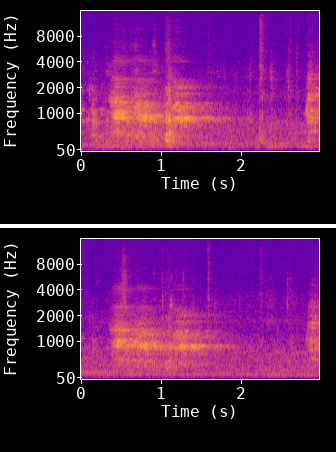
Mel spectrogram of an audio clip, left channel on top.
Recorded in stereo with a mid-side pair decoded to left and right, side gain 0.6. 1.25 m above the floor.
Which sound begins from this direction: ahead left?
A dog barking, at 0.3 s.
